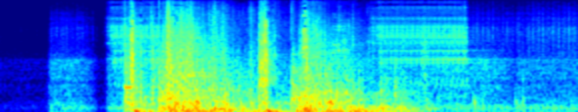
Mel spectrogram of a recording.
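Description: A crowbar smashes a wooden crate, and the wood splinters and cracks.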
